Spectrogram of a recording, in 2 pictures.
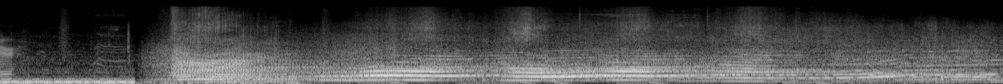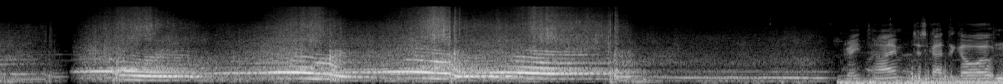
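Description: Performance car engines accelerating out of the pit lane onto the track, the pitch climbing and dropping through gear changes as the cars pull away. There is a break about halfway through, then more climbing and falling engine notes, and near the end a quieter engine drone that slowly falls in pitch.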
